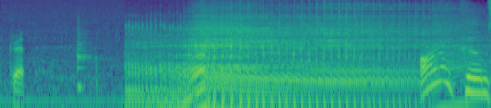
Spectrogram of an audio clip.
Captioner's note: motor starting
